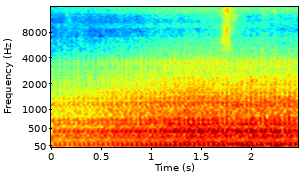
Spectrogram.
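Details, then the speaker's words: LG washer model F4V5RGP2T, under one year old, with some load added: as spin RPM climbs, a fast, even pulsing jet-like roar builds, far too loud for a washer; abnormal loud spin noise. "This is the noise actually, it is very abnormal noise."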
